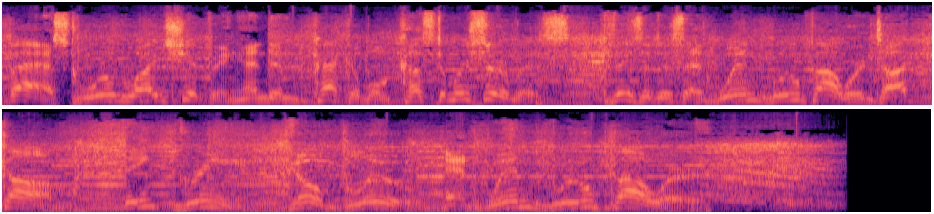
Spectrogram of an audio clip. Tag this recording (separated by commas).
Music, Speech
